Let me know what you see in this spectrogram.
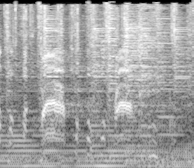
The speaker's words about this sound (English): Chicken squawking.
